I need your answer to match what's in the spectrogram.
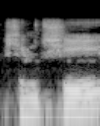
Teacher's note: the chi is one of the strongly aspirated consonants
